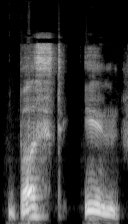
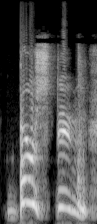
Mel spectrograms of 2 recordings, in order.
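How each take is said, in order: First: Said in the usual way. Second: "burst in" belted out high, slow and loud; emphatic self-correction. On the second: Real, not acted. Speaker finally getting "burst in" out after stumbling, loud emphatic correction. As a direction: hit "burst in" hard, drawing out the corrected word.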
